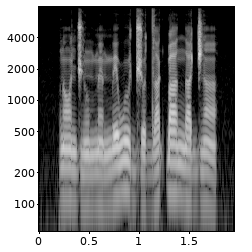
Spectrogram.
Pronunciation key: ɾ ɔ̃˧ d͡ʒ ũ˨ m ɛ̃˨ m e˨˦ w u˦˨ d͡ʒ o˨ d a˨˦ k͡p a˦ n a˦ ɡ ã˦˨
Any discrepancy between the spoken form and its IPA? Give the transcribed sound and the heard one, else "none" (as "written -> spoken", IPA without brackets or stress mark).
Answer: ɡ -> d͡ʒ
